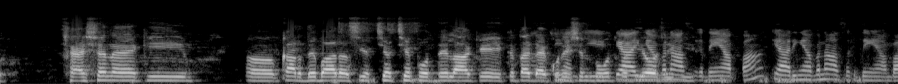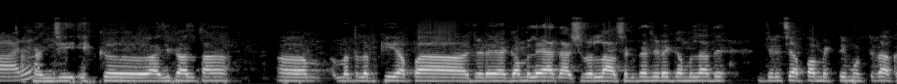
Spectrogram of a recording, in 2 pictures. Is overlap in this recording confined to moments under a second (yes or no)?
no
